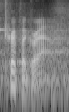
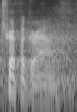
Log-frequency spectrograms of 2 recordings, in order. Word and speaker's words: trypograph: That's a tripograph. Can I have the language of origin? It's formed in English from ultimately Greek parts. Are there any alternate pronunciations? Just tripograph.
